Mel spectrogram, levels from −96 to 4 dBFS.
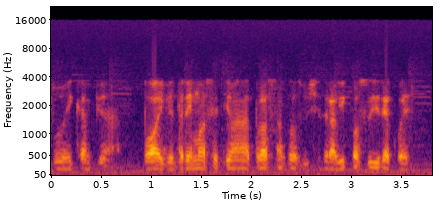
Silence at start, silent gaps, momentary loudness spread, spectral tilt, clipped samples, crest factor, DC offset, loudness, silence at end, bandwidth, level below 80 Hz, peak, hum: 0 s; none; 10 LU; -5.5 dB/octave; under 0.1%; 20 dB; under 0.1%; -23 LUFS; 0 s; 16 kHz; -50 dBFS; -4 dBFS; none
